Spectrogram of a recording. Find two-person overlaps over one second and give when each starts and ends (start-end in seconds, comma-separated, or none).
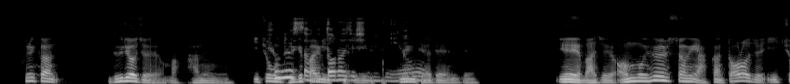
2.7-4.3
